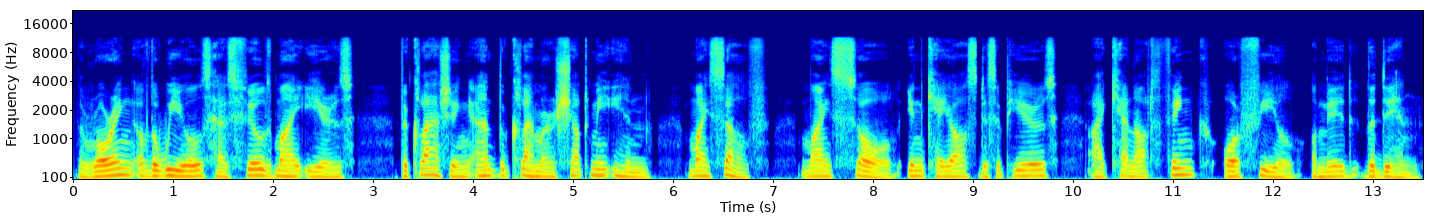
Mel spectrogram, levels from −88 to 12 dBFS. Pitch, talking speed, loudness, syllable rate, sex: 125 Hz, 140 wpm, -18 LUFS, 3.4 syllables/s, male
